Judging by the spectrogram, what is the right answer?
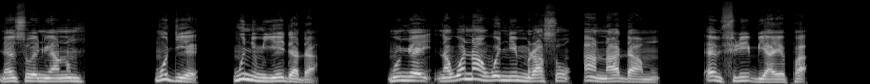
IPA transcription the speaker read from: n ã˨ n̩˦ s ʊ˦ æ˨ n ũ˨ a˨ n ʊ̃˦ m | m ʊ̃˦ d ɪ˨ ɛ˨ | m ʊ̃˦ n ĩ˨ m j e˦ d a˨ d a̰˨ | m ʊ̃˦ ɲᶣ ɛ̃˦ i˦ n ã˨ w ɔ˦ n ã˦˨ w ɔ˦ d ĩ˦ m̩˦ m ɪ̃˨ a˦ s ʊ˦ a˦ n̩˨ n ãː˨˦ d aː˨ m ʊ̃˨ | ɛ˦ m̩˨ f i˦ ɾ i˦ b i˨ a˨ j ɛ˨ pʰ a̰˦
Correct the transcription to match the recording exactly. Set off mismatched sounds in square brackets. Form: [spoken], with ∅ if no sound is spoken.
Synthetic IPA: n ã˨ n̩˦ s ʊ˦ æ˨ n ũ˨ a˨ n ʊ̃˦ m | m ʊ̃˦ d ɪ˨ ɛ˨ | m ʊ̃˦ n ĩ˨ m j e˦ d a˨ d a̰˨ | m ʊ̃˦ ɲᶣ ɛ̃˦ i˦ n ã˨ w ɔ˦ n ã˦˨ w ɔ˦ [n] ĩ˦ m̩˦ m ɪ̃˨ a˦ s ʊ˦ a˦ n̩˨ n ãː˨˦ d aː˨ m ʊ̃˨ | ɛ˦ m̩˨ f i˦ ɾ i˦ b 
